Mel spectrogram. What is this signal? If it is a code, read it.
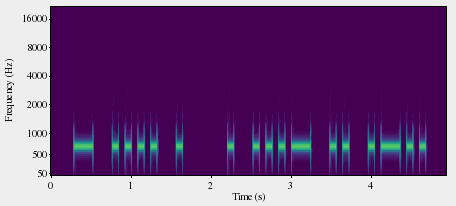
Morse code, heard as a keyed tone, about 15 wpm, 700 Hz. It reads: THE EVIL
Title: Pangram Challenge v2 - 15wpm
